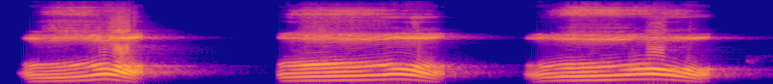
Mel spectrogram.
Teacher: Sifat-sifat yang pertama dari huruf ghain, sifat jahr. Huruf gha tidak memiliki aliran udara yang keluar.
